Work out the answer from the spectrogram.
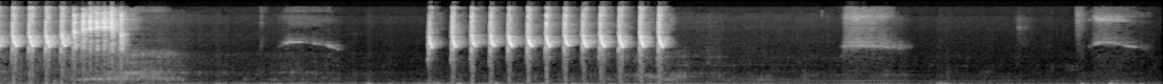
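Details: Song of an oriental white-eye at medium speed, used to train competition birds. Dense rattling notes are followed by a crisp series of about fifteen high chips, with thin downslurred calls in between.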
